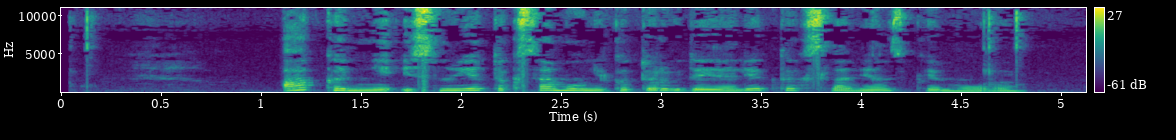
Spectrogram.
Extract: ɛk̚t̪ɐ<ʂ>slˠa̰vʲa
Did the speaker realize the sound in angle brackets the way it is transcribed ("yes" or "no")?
no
